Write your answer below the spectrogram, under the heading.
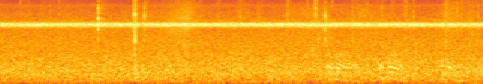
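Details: Bell crickets singing outdoors beside a campfire and a river: a steady, unbroken high-pitched ringing tone runs throughout, over the constant rush of flowing water, with sharp crackles and pops from the burning fire.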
